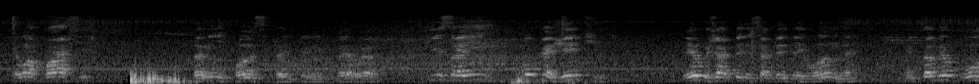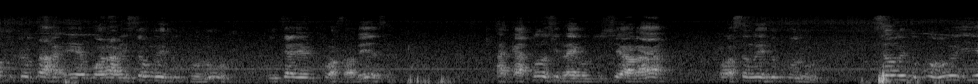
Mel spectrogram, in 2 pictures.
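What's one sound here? An elderly man talks calmly and steadily, close by.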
